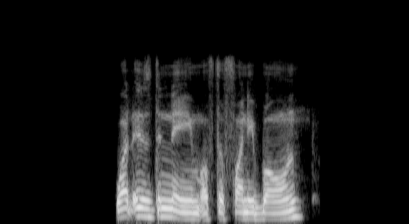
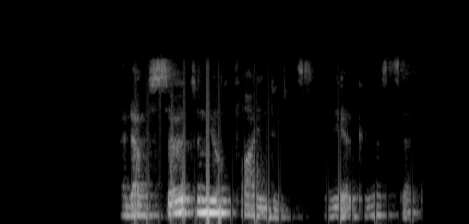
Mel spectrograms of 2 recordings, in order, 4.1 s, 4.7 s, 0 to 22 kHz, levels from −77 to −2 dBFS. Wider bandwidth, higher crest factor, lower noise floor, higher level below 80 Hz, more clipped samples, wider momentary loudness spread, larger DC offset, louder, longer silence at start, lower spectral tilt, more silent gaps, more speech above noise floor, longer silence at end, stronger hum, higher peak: about the same, 8 kHz vs 7.8 kHz; about the same, 14 dB vs 18 dB; about the same, -86 dBFS vs -85 dBFS; about the same, -54 dBFS vs -56 dBFS; neither; second, 5 LU vs 22 LU; neither; first, -15 LUFS vs -28 LUFS; about the same, 1.15 s vs 1.2 s; first, -7.5 dB/octave vs -6 dB/octave; neither; first, 72 dB vs 57 dB; first, 1.05 s vs 0.5 s; neither; first, -2 dBFS vs -12 dBFS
